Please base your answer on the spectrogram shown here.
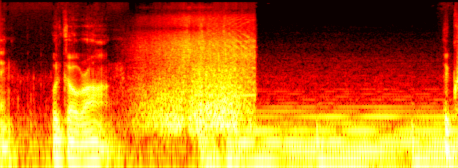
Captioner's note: scratching, dark sounds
